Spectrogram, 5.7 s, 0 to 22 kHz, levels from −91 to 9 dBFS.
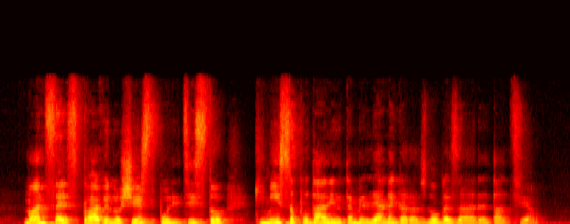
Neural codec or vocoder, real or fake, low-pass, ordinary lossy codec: codec, 32 kHz, 1.9 kbps, SNAC; fake; 14.4 kHz; none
